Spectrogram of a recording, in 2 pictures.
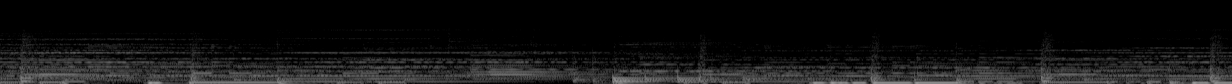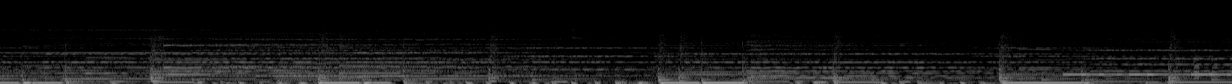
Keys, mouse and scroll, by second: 2.5 click, 4.1 click, 4.9 click, 6.0 click, 6.6 click, 8.0 click, 8.5 space, 9.8 click, 10.7 space, 12.0 click, 12.5 space, 13.7 click, 23.8 click.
